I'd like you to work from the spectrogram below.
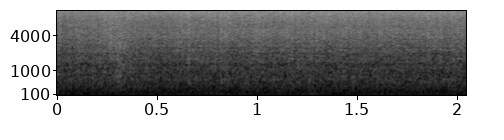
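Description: Lean ground beef frying with garlic and onions in a pan, a steady close sizzle and hiss with no gaps or voices.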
